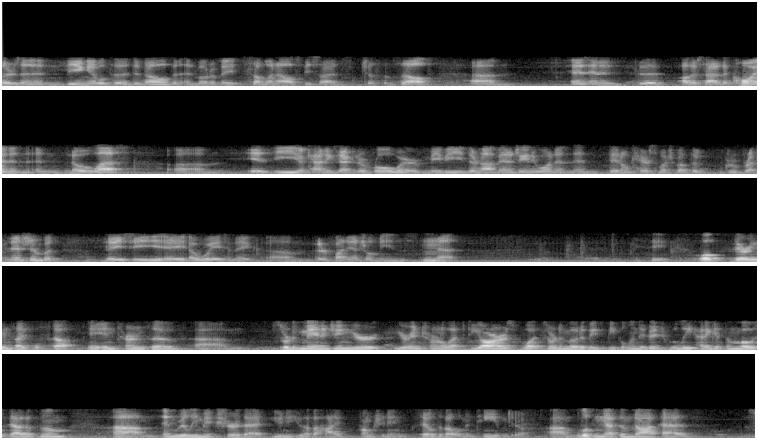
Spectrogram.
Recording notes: Please excuse the weird audio quality in this episode!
